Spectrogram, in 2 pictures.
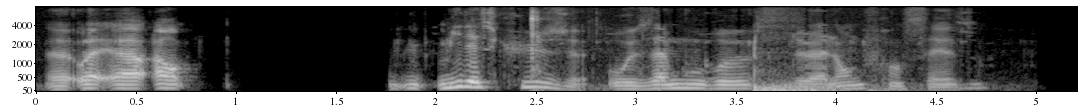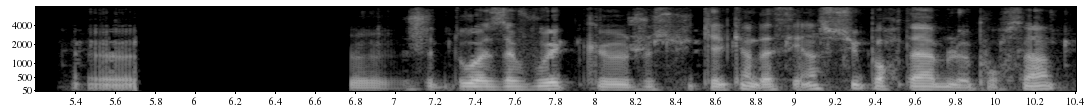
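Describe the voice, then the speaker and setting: A man's voice: lowish voice, expressive, moderate pace, pauses often, slight background noise. A man chatting casually as a guest on a live stream, laughing often and slipping English words into his speech.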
